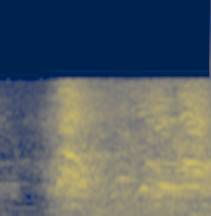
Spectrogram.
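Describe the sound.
A crowd with banners and balloons, welcoming two brothers home from the Middle East, erupts in cheers and shouts after a brief quiet moment. The excited voices blend into a loud, sustained roar that carries on to the end.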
